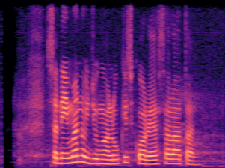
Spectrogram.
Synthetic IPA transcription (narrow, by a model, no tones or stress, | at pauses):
sənimanud͡ʒuŋalukɪskoɾeasəlat̪an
